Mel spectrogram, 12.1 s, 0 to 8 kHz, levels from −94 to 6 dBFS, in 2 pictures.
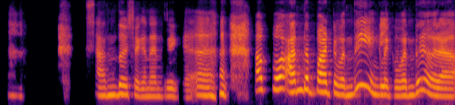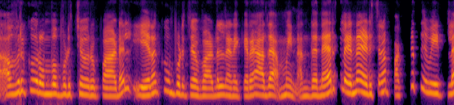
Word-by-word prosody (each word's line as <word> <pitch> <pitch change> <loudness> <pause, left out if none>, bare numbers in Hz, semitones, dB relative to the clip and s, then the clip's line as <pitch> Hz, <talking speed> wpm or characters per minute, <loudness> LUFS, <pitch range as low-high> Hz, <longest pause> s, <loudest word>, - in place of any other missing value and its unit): ஆ, - - -14 1.1
சந்தோஷங்க. 195 -1 -3
நன்றிங்க. 170 -2 -7 0.2
ஆ, - - +2 0.8
அப்போ 325 0 0 0.2
அந்த 315 +5 +4
பாட்டு 265 -2 +6
வந்து 200 - -2 0.2
எங்களுக்கு 205 -4 -2
வந்து, 200 +8 -2 0.6
அவருக்கும் 265 +5 -1
ரொம்ப 225 -1 0
புடிச்ச 215 +2 -5
ஒரு 190 - -2
பாடல், 180 - +1 0.2
எனக்கும் 255 +3 -2
புடிச்ச 205 -3 -1
பாடல், 190 +3 -1
நெனைக்கிறேன். 180 +4 -1
அத 200 - -1
அ - - -11
மீன் 195 -7 -4
அந்த 180 +2 -4
நேரத்தல 275 - +3
என்ன 285 +4 +3
ஆயிடுச்சுன்னா, 245 +4 +1
பக்கத்து 360 - -9
வீட்ல 230 0 0
215 Hz, 140 wpm, -20 LUFS, 190-265 Hz, 1.1 s, பாட்டு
